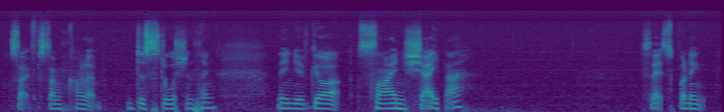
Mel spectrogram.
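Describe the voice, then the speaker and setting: With a New Zealand accent, a man speaks fairly slowly in a fairly high pitch. His delivery is monotone and flat, broken by long, frequent pauses. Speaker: music producer. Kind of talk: software tutorial narration. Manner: casual, hesitant.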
